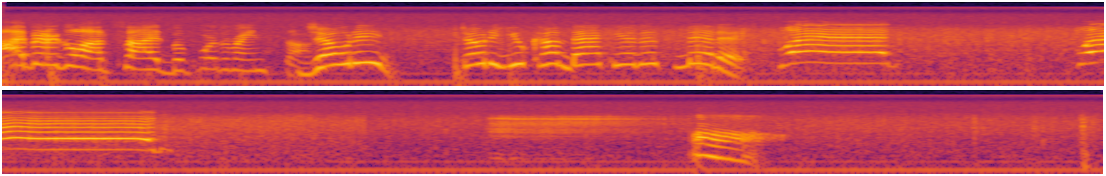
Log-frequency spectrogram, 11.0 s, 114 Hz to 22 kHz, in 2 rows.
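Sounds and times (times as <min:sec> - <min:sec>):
young deer bleat: 0:07.9 - 0:09.5.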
